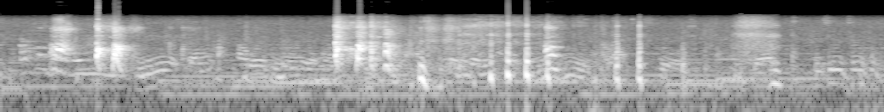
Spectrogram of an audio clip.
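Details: Baby sitting in an exersaucer fake coughing: short, playful cough-like bursts mixed with babbling; a voluntary, imitated cough rather than an illness cough.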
